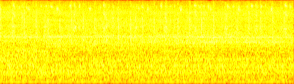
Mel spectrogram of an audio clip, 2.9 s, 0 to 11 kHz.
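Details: 1987 Chevrolet S10 engine at idle after running with antifreeze in the oil, fresh conventional oil and new filter: fast light ticking over a steady rough idle, seeming slightly better; engine damage and ticking source unconfirmed.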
